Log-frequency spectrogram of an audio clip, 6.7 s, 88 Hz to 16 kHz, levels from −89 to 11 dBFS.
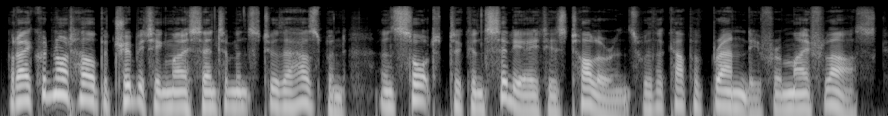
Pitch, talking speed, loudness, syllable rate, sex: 135 Hz, 225 wpm, -17 LUFS, 6.1 syllables/s, male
